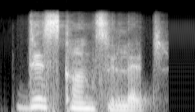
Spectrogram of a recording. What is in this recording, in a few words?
"disconsolate", Indian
